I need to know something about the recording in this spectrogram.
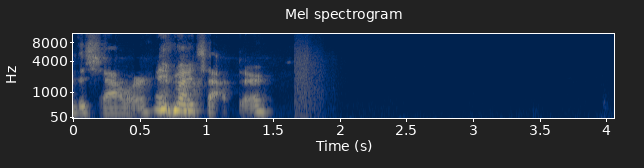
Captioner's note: laughter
